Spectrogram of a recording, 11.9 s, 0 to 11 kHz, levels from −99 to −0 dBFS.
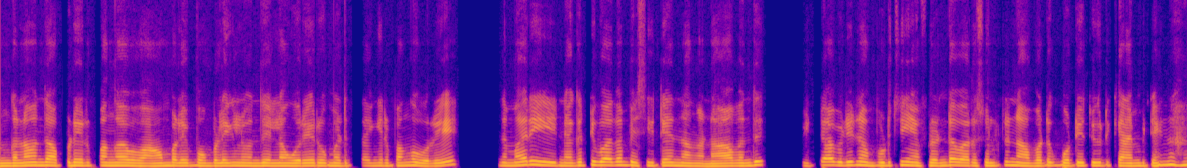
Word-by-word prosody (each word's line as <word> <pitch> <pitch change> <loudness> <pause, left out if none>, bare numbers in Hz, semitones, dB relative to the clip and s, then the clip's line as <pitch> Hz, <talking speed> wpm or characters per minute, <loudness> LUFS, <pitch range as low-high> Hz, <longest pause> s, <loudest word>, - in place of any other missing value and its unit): அங்கலாம் 180 +3 +2
வந்து 200 0 +2
அப்டி 195 +1 -1
இருப்பாங்க 190 0 -1 0.4
ஆம்பளை, 185 +2 +1
பொம்பளைகளும் 185 +1 +1
வந்து 180 +1 +1
எல்லாம் 180 0 +1
ஒரே 180 +1 +1
ரூம் 185 0 0
எடுத்து 180 +2 -8
தாங்கியிருப்பாங்க. 185 +2 -3
ஒரே 175 +4 0 0.5
இந்த 190 -1 -4
மாரி 230 +4 +2 0.3
நெகட்டிவ்வா 205 +4 +1
தான் 220 -1 -1
பேசிக்கிட்டே 195 0 -1
இருந்தாங்க. 180 -3 0
நான் 170 +2 +1
வந்து 185 +6 +1 0.4
விட்டா 195 +6 -4
விடு 205 +1 +1
நான் 200 -4 0
புடிச்சு 195 +3 -2
என் 190 -2 -1
ஃப்ரெண்ட 190 +2 +1
வர 190 0 0
சொல்லிட்டு, 190 +3 -1
நான் 180 -2 +2
பாட்டுக்கு 195 +3 -1
பொட்டிய 190 +1 +1
தூக்கிட்டு 195 0 -1
கெளம்பிட்டேங்க. 180 +6 +1
190 Hz, 170 wpm, -18 LUFS, 180-195 Hz, 0.5 s, அங்கலாம்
